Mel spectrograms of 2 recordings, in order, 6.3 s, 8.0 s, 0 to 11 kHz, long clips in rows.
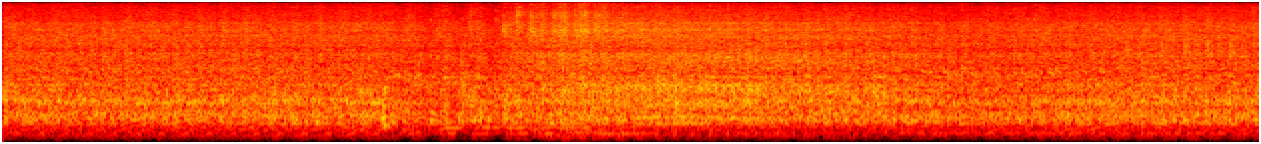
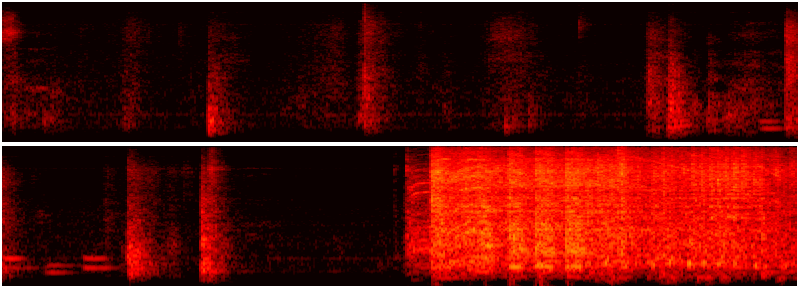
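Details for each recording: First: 2012 Mini Cooper Countryman with P0304/P0300 codes, after bottom-end rebuild for damaged cylinder 4 piston: rough loping idle stumbling about three times a second from misfire; cause found to be disconnected cylinder 1 fuel injector, later reconnected. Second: 2012 Mini Cooper Countryman after bottom-end rebuild for P0304/P0300 misfire, restarted after reconnecting unplugged number one injector: light clicks, quick catch, then even steady idle with no stumble or misfire despite an oil leak; normal idle.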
